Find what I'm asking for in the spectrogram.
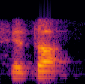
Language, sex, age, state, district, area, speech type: Bengali, male, 18-30, West Bengal, North 24 Parganas, urban, conversation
